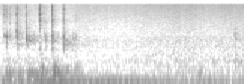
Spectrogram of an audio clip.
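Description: Computer keyboard typing: a quick run of about seven keystrokes in the first half second or so, the word "pricing" being typed into a search box.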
